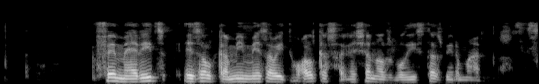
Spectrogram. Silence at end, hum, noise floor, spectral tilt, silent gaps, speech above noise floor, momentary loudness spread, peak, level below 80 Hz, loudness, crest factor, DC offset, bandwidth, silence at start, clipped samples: 0 s; none; -68 dBFS; -5.5 dB/octave; none; 50 dB; 13 LU; -2 dBFS; -60 dBFS; -18 LUFS; 18 dB; under 0.1%; 7.8 kHz; 0.9 s; under 0.1%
